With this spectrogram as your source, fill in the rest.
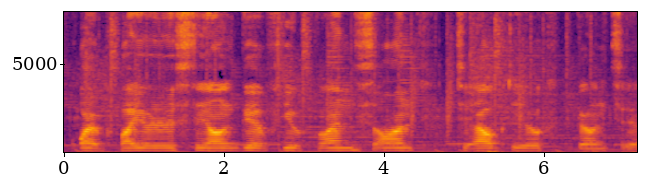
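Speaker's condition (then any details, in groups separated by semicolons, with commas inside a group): Cerebral palsy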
